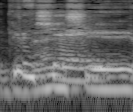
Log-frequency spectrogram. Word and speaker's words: Givenchy: It's probably Givenchy or something. Givenchy, that's right. I'm not cultured enough to know how to pronounce it.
